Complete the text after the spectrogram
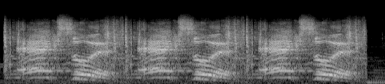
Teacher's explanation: that's a lower dress vowel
